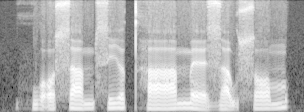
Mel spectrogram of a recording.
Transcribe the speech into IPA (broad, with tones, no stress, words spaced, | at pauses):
hwɔ̰˧˥sa˧m si˧ə̯t̪ʰaː˨˦ mɛ˧˩ za̰˧˨wsɔ˨˦m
